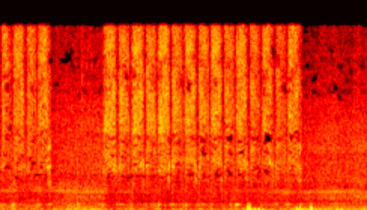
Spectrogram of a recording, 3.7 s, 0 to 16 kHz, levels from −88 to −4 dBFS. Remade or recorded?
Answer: remade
